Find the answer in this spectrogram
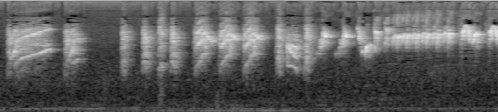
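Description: A hooded siskin sings a fast, high twittering run of buzzy trills and sharp chirps, ending in a thin sustained buzz.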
